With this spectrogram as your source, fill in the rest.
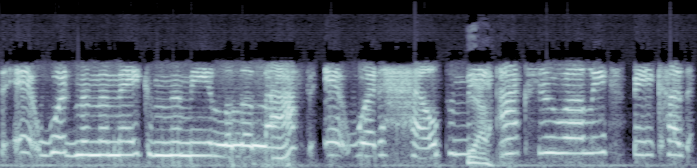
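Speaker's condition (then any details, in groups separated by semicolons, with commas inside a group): Stuttering; acquired stutter, adult onset, medical cause; speaks a bit slowly, worse when serious or frustrated, lightheartedness helps; prolonged sounds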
